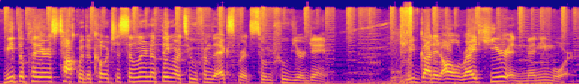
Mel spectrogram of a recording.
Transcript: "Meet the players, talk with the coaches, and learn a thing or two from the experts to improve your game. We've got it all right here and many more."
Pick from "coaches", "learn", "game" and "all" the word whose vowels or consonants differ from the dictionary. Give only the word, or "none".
coaches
